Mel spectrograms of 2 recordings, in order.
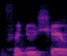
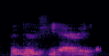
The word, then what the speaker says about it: fiduciary: It's an Okay, we got the So, first of all, I like that we have the the pronunciation fiduciary. Fiduciary. Prediary. Emphasis on the douche.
